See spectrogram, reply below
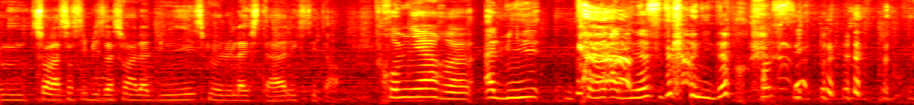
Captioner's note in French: rires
